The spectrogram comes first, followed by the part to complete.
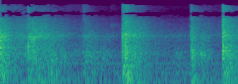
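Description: Gloved punches landing on a hanging water-filled heavy bag: four dull thuds in two seconds at an uneven pace, the first and third the hardest.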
